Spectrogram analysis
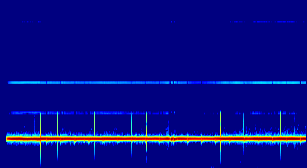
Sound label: Smoke Alarm; Alarms; Electronics; Bobby Cole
